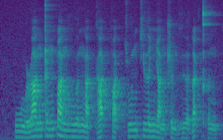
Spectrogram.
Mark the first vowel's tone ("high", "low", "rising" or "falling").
low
